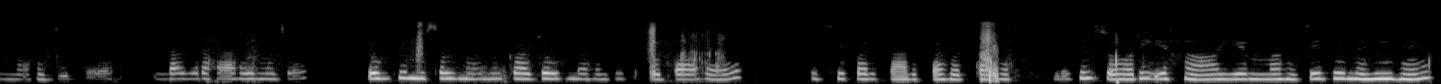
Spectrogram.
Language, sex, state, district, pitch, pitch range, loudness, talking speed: Hindi, female, Bihar, Jahanabad, 250 Hz, 235-260 Hz, -21 LUFS, 100 wpm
